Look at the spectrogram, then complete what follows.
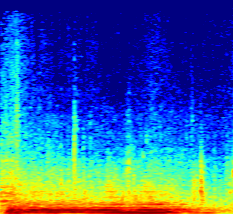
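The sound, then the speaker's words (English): A sludge tanker's horn sounds one long, low, steady blast that lasts a couple of seconds, droning, with no voices present. “Well, that was the sludge tanker over there, but there you go.”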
